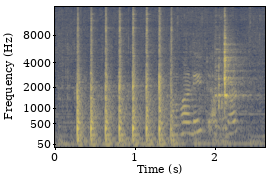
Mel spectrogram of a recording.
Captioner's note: spoon clanking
